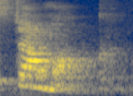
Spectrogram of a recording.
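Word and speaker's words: stomach: করে পরিবর্তন করব আর যদি সি এইচ এর উচ্চারণ ক এর মত হয় তাহলে আমরা শুধুমাত্র এস যোগ করে প্লুরাল করতে পারবো যেমন এখানে এক্সাম্পল দিয়েছি আমি মনার্ক আর হচ্ছে স্টমাক সো এখানে লাস্টে কি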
